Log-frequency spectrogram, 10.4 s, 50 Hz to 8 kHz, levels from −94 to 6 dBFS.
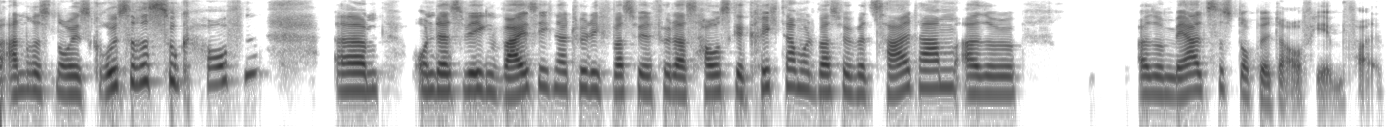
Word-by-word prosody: anderes 200 +1 -2
neues, 190 -2 0
größeres 285 +8 +2
zu 310 -2 +2
kaufen, 295 +10 -4 0.6
ähm, 215 0 +4 0.2
und 210 0 -3
deswegen 205 -1 +2
weiß 190 +7 +7
ich 245 - -4
natürlich, 220 -2 -3
was 195 0 0
wir 190 -2 -1
für 200 +1 -5
das 180 -1 +2
Haus 200 +1 +2
gekriegt 235 +6 -2
haben 245 -1 +1
und 220 -3 -6
was 200 0 +1
wir 200 - -3
bezahlt 190 +5 0
haben. 235 0 +2
Also 185 -1 -1 0.9
also, 185 0 -2
mehr 180 +3 +2
als 210 0 +1
das 235 0 -6
Doppelte - - -5
auf - - -11
jeden - - -11
Fall. - - -13
210 Hz, 185 wpm, -24 LUFS, 190-235 Hz, 0.9 s, weiß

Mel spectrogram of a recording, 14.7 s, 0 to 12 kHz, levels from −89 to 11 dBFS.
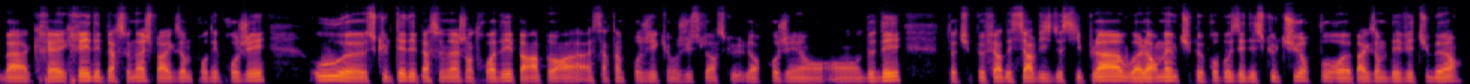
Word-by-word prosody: bah, 90 -1 +3
créer 95 -1 +2
créer 110 +4 +5
des 100 -2 -2
personnages, 100 +2 +1
par 90 0 +1
exemple, 95 +3 -4
pour 90 - -9
des 90 - -5
projets 100 +7 -1 0.5
ou, 115 +1 +2
heu, 90 -1 +3
sculpter 105 +2 +1
des 100 -1 +1
personnages 95 0 0
en 90 - -2
3D 95 +3 0
par 85 - +1
rapport 90 0 0
à - - -6
certains 90 - -7
projets 95 +2 -6
qui 90 - -15
ont 90 -1 -12
juste 90 +1 -7
leurs - - -6
scu - - -7
leur - - -5
projet 90 0 -6
en 90 - -4
en 85 +1 -8
2D. 105 +6 +3 0.4
Toi, - - -5
tu - - -2
peux - - -6
faire - - +2
des 90 - -4
services 85 +3 +2
de 90 -1 -3
ce - - +2
type 95 -6 -8
là 110 +2 +8
ou 95 -3 0
alors 90 0 +5
même 105 +1 +2
tu - - +1
peux 95 - -5
proposer 95 0 -3
des 95 0 -6
sculptures 105 +3 +1
pour, 90 -2 -2
heu, 85 - -1
par 85 - +1
exemple 90 +1 -4
des 90 - -2
Vtubers. 95 +2 -1
95 Hz, 230 wpm, -24 LUFS, 90-100 Hz, 0.5 s, là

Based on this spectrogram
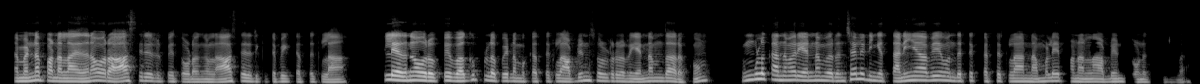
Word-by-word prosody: "நம்ம 155 +1 +2
என்ன 200 - +4
பண்ணலாம்? 145 -4 +4
எதனா 160 +6 +2
ஒரு 155 - +4
ஆசிரியர் 165 -4 -2
போய் 135 -1 -7
தொடங்கலாம் 120 0 -2
ஆசிரியர்கிட்ட 135 -4 -5
போய் 135 -1 -4
கத்துக்கலாம். 115 -1 -5 0.4
இல்ல, 220 - +6
எதனா 190 +1 +5
ஒரு 175 - +7
போய் 180 -3 +2
வகுப்பில 190 +1 0
போய் 160 -1 -2
நம்ம 140 -1 -6
கத்துக்கலாம்." 140 0 -2
அப்படீன்னு 180 +6 -4
சொல்ற 155 -2 -3
ஒரு 135 - -2
எண்ணம் 155 +2 -3
தான் 145 - +2
இருக்கும். 130 - -5 0.4
உங்களுக்கு 245 0 +2
அந்த 200 - 0
மாரி 195 -2 +3
எண்ணம் 185 0 -1
இருந்துச்சா? 170 +9 -1
இல்ல, 250 -4 0
"நீங்க 165 -2 -2
தனியாவே 195 +4 +2
வந்துட்டு 165 0 -4
கத்துக்கலாம். 145 -1 -4
நம்மளே 155 +5 -2
பண்ணலாம்." 130 -1 -2
அப்படீன்னு 135 +2 -5
தோணுச்சுங்களா? 110 -2 -12
150 Hz, 195 wpm, -23 LUFS, 135-180 Hz, 0.4 s, ஒரு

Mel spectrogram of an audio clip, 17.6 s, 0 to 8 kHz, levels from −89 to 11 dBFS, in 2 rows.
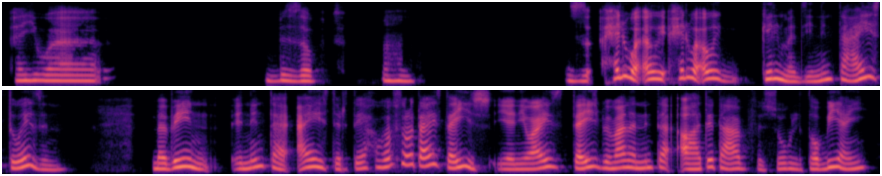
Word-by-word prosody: أيوه 205 -1 -1 1.8
بالضبط. 190 -2 -5 0.5
اهم. 195 -2 -4 1.5
ز 190 -2 -6
حلوة 295 0 +4
أوي، 250 0 +3
حلوة 290 +1 +1
أوي 270 +3 +3 0.5
الكلمة 255 -9 +4
دي، 170 +1 -8
إن 180 - -3
أنت 255 +3 -2
عايز 270 - 0
توازن 220 - 0 0.9
ما 200 -1 +3
بين 240 -2 +4 0.3
إن 200 +2 -1
أنت 250 - -1
عايز 250 0 +2
ترتاح 205 +5 -6
وفي 250 +1 -1
نَفْس 285 - -3
الوقت 340 -2 0
عايز 315 +3 +3
تعيش 235 -2 +1
يعني 185 0 -2
وعايز 250 +7 +2
تعيش 240 +6 +4
بمعنى 230 +2 +2
إن 220 - +1
أنت 240 +1 -3
آه، 230 - 0 0.3
هتتعب 205 -3 0
في 175 - -17
الشُغل 185 +5 -7
طبيعي، 205 +4 0
215 Hz, 125 wpm, -23 LUFS, 195-260 Hz, 1.8 s, حلوة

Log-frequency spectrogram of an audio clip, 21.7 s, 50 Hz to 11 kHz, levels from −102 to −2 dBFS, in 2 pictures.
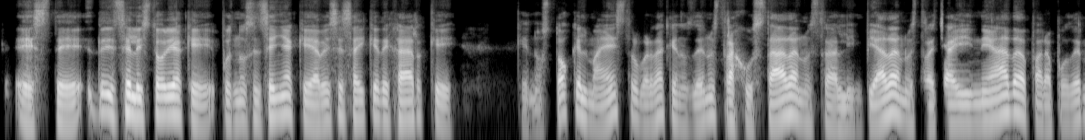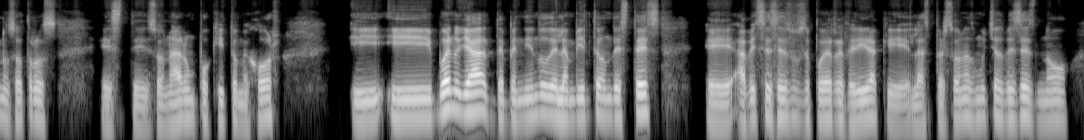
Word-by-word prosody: este, 105 0 +1
dice 145 -1 +3
la 130 - +7
historia 135 +2 +5
que, 100 -5 -1
pues, 110 -2 -5
nos 110 +1 -5
enseña 125 +5 +2
que 110 -3 0
a - - +5
veces 110 +4 -2
hay 115 -1 +1
que 125 +1 -1
dejar 115 +2 +2
que 95 -4 -4 0.6
que - - -14
nos - - -12
toque 145 +2 0
el 125 -4 +1
maestro, 115 +6 -3
¿verdad? 105 +7 -2
Que 110 - -2
nos 95 -1 -11
dé, 105 +1 -3
nuestra 130 0 +1
ajustada, 130 +2 +3
nuestra 95 -3 -4
limpiada, 100 - +2
nuestra 100 -3 -5
chaineada, 110 +8 +2
para 100 -3 -4
poder 100 +5 -6
nosotros, 115 -1 -5 0.4
este, 90 -2 -7
sonar 100 +5 -2
un 120 - -6
poquito 110 +2 -6
mejor. 120 +5 -3 0.7
Y 110 +1 -3
y, 120 0 +1
bueno, 165 +3 +7
ya 155 +1 +8
dependiendo 120 +3 -3
del 125 -2 +3
ambiente 120 +3 -2
donde 125 -1 -1
estés, 145 +4 +1 0.4
eh, 100 0 -1
a 105 - +2
veces, 120 +2 -4
eso 120 -1 -3
se 115 +1 -8
puede 115 0 -1
referir 115 +1 -1
a 120 - -1
que 100 -3 -6
las 95 0 -5
personas, 115 +3 -6
muchas 120 0 -6
veces 120 0 -3
no 110 0 -6
115 Hz, 170 wpm, -23 LUFS, 105-125 Hz, 0.7 s, ya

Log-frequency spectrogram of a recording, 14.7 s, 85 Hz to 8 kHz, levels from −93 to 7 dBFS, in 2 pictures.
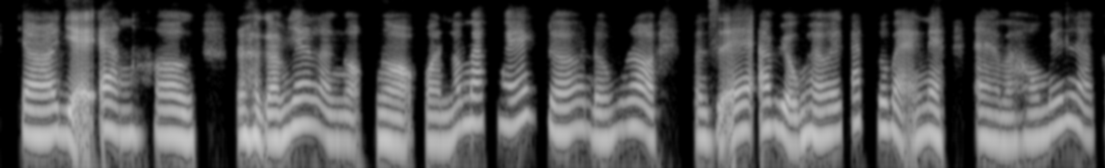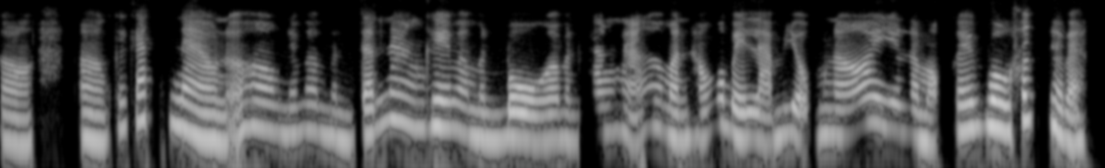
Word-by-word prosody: cho 215 - +4
nó 205 0 +6
dễ 215 +8 +6
ăn 245 -6 +2 0.2
hơn, 200 -3 +4 0.3
rồi 205 0 +4
cảm 190 +2 +5
giác 275 +2 +2
là 205 - -2
ngọt 175 -3 -3
ngọt 170 -4 +2
mà 175 -1 0
nó 185 +8 -1
mát 290 +1 +1
mát 280 +6 -1
nữa. 230 0 +1
Đúng 195 +5 -1
rồi, 255 -6 +1 0.3
mình 195 -1 -1
sẽ 220 +5 +1
áp 250 +1 0
dụng 200 -4 +2
theo 200 0 +3
cái 220 +2 -1
cách 285 +3 -5
của 255 - 0
bạn 210 -3 -1
nè. 210 -3 +2 0.2
À, 195 -3 -1
mà 170 - -2
hông 185 +2 -2
biết 250 +4 -1
là 235 -7 -4
còn, 165 -3 -3 0.3
ờ, 185 -2 -1
cái 250 - -9
cách 310 +1 0
nào 220 -10 +2
nữa 185 +5 -2
hông 245 -3 -2
để 220 - -6
mà 235 +1 -8
mình 200 -5 -5
tránh 215 +7 -1
ăn 295 -5 -2
khi 265 0 +3
mà 235 - -4
mình 190 -3 -2
buồn, 190 -2 +4
rồi 185 - -1
mình 185 -1 -9
căng 220 +1 -7
thẳng, - - -4
rồi 255 - -7
mình 190 -2 0
hổng 190 +1 -6
có 280 - -2
bị 205 -7 +1
lạm 190 0 -2
dụng 220 - -2
nó 215 +5 0
như 245 - -4
là 215 -3 -6
một 170 -4 0
cái 235 +1 +2
vô 260 -2 +6
thức 310 0 +3
ha 250 - +4
bạn? 180 -2 +1
210 Hz, 280 wpm, -24 LUFS, 190-250 Hz, 0.3 s, nó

